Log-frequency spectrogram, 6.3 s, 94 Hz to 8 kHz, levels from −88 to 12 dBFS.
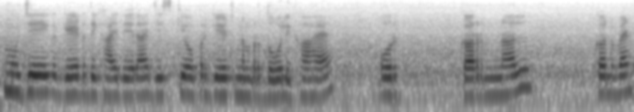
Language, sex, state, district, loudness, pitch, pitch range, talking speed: Hindi, female, Chandigarh, Chandigarh, -18 LUFS, 185 Hz, 180-200 Hz, 170 wpm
